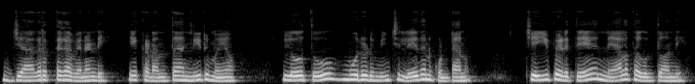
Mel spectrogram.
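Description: A woman voicing a confident young man who leads his friends through a cave, giving calm, commanding instructions. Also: mid-range voice, moderate pace, lo-fi sound, natural voice.

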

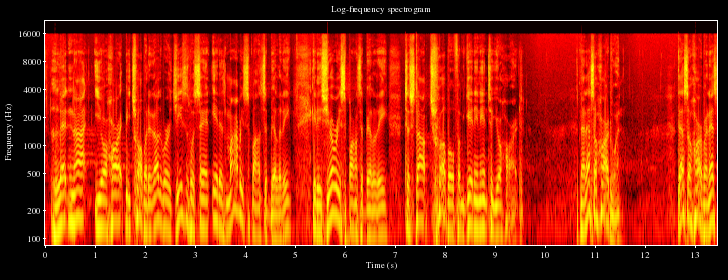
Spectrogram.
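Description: A man's voice: medium pitch, dark tone. A man preaching a Sunday sermon as pastor, calling out to the congregation and repeating words as he builds his points. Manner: preaching with call-and-response asides; repeats words and restarts often.

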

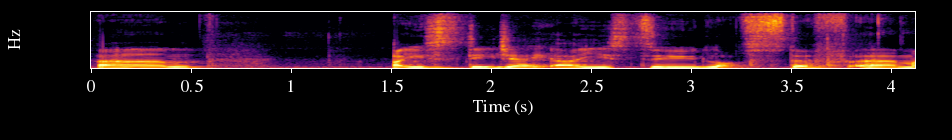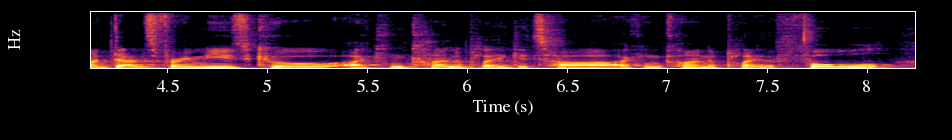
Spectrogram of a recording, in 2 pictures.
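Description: A man's voice: medium pitch, moderate pace, darkish tone, a little hiss or hum. A man in his thirties with a wheezy voice, out of breath and unwell, chatting informally and frankly as he answers questions at home on a lapel mic. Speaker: vlogger answering viewer questions. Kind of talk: casual chat, answering questions. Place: home kitchen, indoors. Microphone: clip-on lapel mic.

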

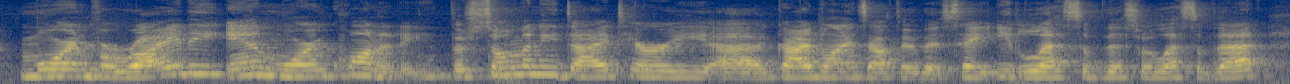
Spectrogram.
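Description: Woman, nutrition presenter, brisk pace, clear instructional tone, supermarket aisle. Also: medium pitch, a bit bright. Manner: clear, explanatory.

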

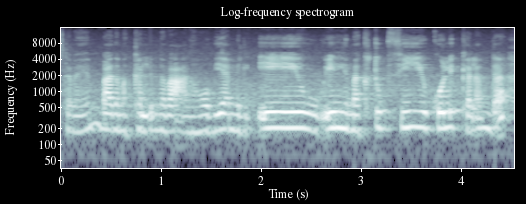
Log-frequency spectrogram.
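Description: A young Egyptian woman talks quickly and chattily about a skincare serum, her hands moving as she speaks. Her voice sits at an ordinary middle pitch. A faint hum of room ambience sits under her webcam recording in a small indoor space. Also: gravelly. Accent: Egyptian Arabic. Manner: chatty, animated, gestures with her hands while talking. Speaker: beauty vlogger. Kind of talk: casual product review.

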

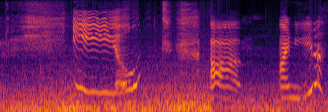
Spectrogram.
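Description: A woman's voice: very high-pitched, big pitch swings, drawn-out words, heavy background noise. A young woman in her twenties chatting casually on her first vlog from her car, nervous and rambling. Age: 20s. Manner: nervous, giggly, rambling with many likes. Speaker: vlogger. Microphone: camera held in hand.

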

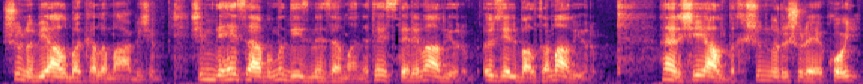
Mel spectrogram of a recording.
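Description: A young man giving excited gameplay commentary, shouting in bursts, then dropping to low mutters, and making gun noises with his mouth. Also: a little fast. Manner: excitable, shouts and swings between loud outbursts and low mutters; makes gun sound effects with his mouth. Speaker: gaming YouTuber.

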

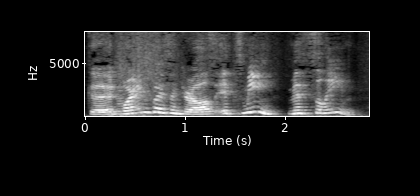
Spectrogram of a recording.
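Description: A young woman who teaches preschool speaks in a high, very animated voice, giving small children a slow lesson in deliberate short phrases broken by pauses. It's a filmed read-aloud greeting in a small classroom-style room with a bulletin board. The camera sits a few steps away, so the distant microphone picks up a roomy echo.

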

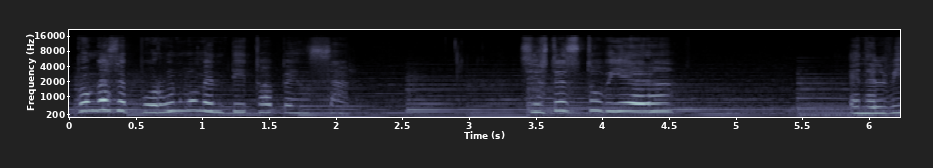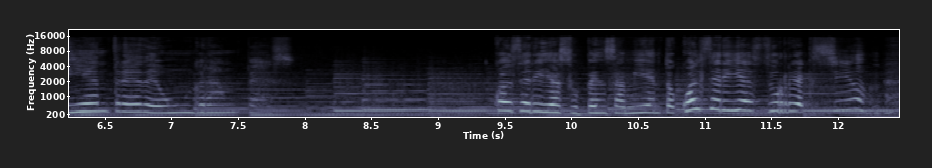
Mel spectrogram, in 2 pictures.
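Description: High-voiced woman preaching slowly. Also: music in the background. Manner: impassioned, pleading. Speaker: pastor. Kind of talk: sermon.

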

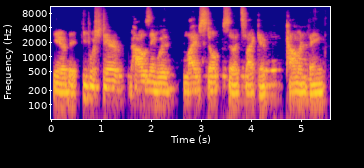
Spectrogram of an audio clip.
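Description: A man's voice: low-pitched, little pitch movement, measured pace, over music. A young man from Uganda, a podcast guest, answering in a casual, hesitant way with many fillers and restarts. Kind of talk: casual interview. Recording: roomy echo.

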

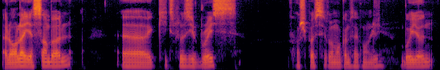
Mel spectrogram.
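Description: A man's voice: on the low side, completely flat delivery, moderate pace, a little mellow. A French man casually presenting mobile game characters, rambling with many hesitations and often forgetting names. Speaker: mobile game video host.

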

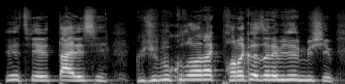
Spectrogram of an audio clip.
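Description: A man with a Turkish accent narrating a Minecraft role-play video, playful and excitable, talking to his viewers. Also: sits high, very fast. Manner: playful, excitable, talks to the audience. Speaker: gaming YouTuber.

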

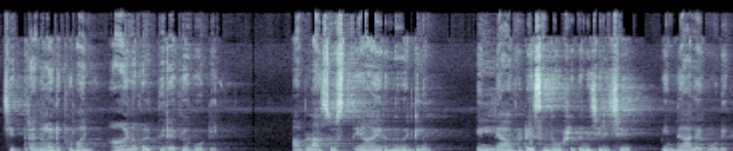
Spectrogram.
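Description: A woman's voice: medium pitch, moderate pace, dark tone. Woman narrating a story in an echoey room. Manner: emotional, voices the characters' dialogue. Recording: echoey room with long reverb.

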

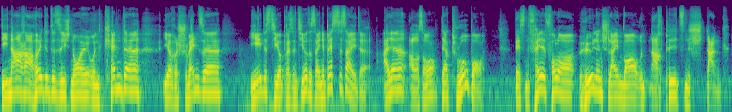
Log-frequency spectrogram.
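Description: Lively male let's-play streamer, a bit higher than average, reads lore aloud between chatty asides. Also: slow pace. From Germany. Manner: chatty, lively, addresses viewers. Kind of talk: casual game commentary and reading aloud.

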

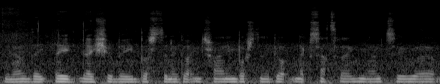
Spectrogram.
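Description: Middle-aged English man, football manager, flat monotone, halting speech, outdoor noise, close camera mic. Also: medium pitch. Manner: halting, many fillers and restarts, monotone. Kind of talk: post-match interview. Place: outdoors beside a football pitch. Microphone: handheld camera at close range.

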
